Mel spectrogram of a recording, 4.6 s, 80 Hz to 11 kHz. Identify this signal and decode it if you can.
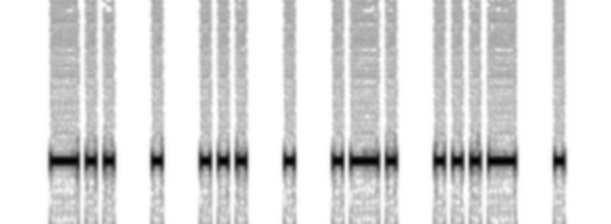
Morse code, heard as a keyed tone, about 18 wpm, spaced as for 15 wpm, 1000 Hz. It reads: DESERVE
